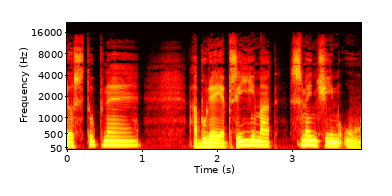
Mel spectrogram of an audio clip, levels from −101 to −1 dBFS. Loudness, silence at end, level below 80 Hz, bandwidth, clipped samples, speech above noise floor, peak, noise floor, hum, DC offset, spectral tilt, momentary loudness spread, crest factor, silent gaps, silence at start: -20 LUFS; 0 s; -48 dBFS; 14.5 kHz; under 0.1%; 30 dB; -2 dBFS; -49 dBFS; none; under 0.1%; -6 dB/octave; 10 LU; 18 dB; none; 0 s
